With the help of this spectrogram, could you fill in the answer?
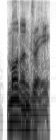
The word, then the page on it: monandry: British English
